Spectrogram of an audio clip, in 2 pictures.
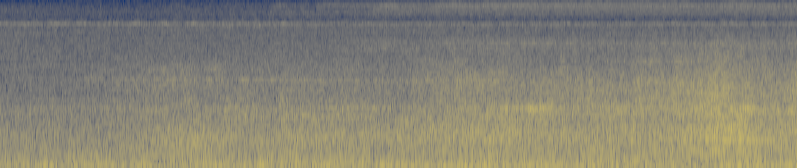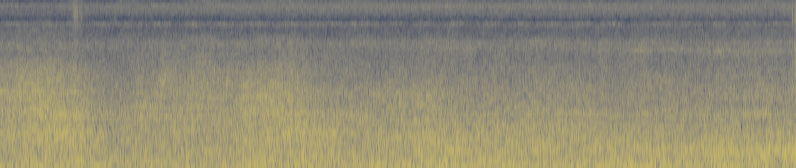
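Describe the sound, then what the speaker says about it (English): An airplane passes overhead outdoors, a broad rumbling roar that rises gradually and stays loud and steady near the end. "here comes the plane. It might be loud for just a second."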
